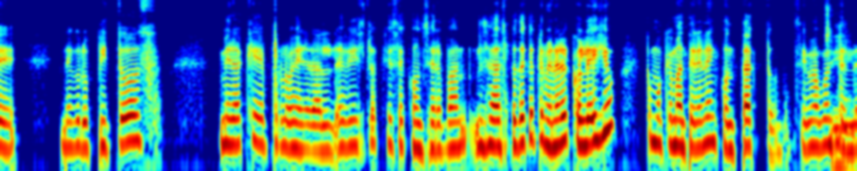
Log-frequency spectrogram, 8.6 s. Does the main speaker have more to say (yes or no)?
no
